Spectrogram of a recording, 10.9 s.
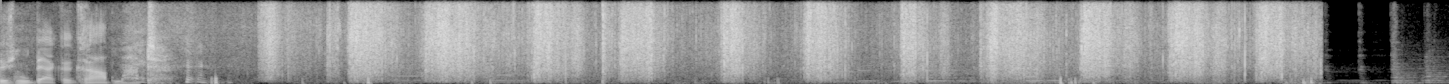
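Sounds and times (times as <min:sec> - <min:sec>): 
speech: 0:00.0 - 0:01.4
laughter: 0:00.9 - 0:01.8
footsteps crunching through fallen leaves on a forest hillside: 0:01.6 - 0:09.9.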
